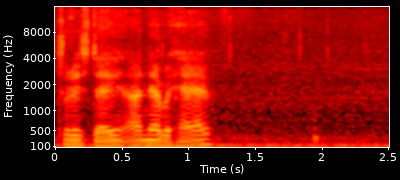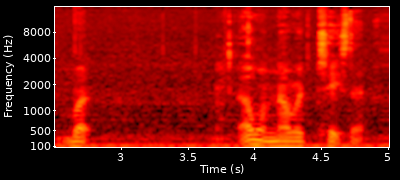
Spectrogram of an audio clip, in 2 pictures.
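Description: A young man talks casually to his phone camera while eating gross jelly beans. His voice sits at an ordinary middle pitch. The home recording has a faint noise under it. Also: level tone, unhurried. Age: young adult. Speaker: vlogger hosting a taste challenge. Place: small bedroom indoors. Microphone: phone camera at arm's length.

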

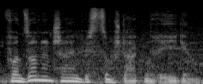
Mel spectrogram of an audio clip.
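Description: A very deep male voice reads a polished documentary script, his pitch rising and falling with lively emphasis. He sounds measured and informative, with music running clearly beneath him. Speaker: narrator. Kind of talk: scripted magazine narration.

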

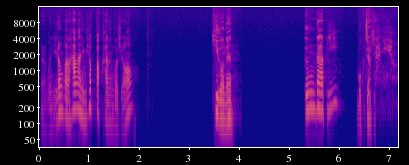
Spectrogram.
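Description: A man preaching a sermon as pastor, acting out pleading prayers and dropping from loud to soft. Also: on the high side, very animated, normal speed, long pauses. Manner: acts out pleading prayers in quoted voices, swings loud and soft. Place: church sanctuary.

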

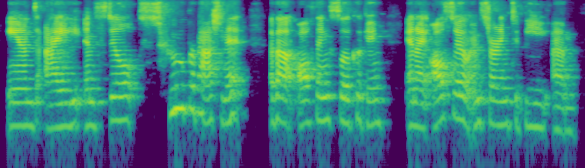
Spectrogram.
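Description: A woman's voice: medium pitch, pushed and bright, roomy sound, distant mic, rough recording. A woman in her forties, a cookbook author, telling her personal story in a chatty, enthusiastic way. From United States. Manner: chatty and enthusiastic, acts out quoted voices.

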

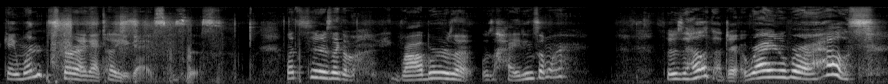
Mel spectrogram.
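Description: A woman's voice: sits high, animated, moderate pace. A teenage girl talking casually and rambling to a tablet camera at home while vlogging. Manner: chatty, giggly, rambling. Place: home kitchen and bedroom. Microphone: tablet camera at arm's length.

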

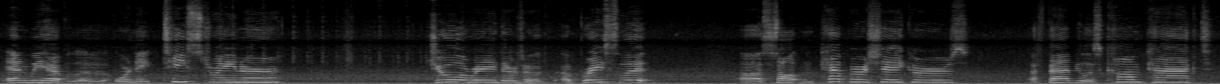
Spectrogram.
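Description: A woman's voice: sits high, slow, fairly bright tone, slight background noise, low-quality recording. A middle-aged woman giving an enthusiastic, conversational tour of silver pieces in an antiques shop, with fillers and restarts, recorded on a nearby camera. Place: indoor antiques shop among display cases.

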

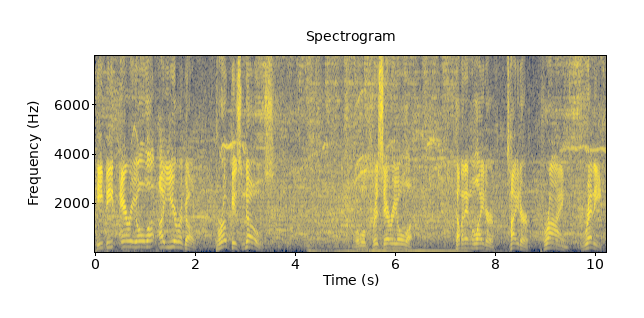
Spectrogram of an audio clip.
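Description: Man, sports commentator, punchy dramatic phrasing, raised pitch, busy crowd behind. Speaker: boxing commentator. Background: arena crowd and music.

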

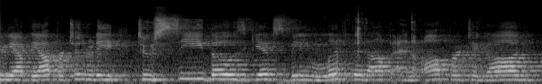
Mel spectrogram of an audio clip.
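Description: A man preaching a sermon to a congregation, earnest and emphatic, slowing down to stress key phrases. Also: high voice, darkish tone, a little hiss or hum. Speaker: priest. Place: large church with painted walls, congregation present. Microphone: far camera at the back of the church. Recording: very echoey church hall with faint ambience.

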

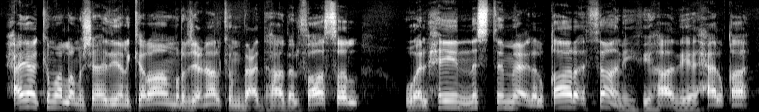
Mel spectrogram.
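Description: A man's voice: fairly high pitch, lively intonation, a little mellow. A man hosting a recitation competition show, thanking guests and addressing viewers. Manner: brisk, courteous, addresses viewers directly. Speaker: show host.

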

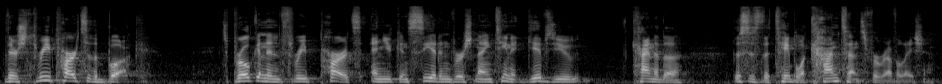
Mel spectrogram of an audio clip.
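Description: A middle-aged American pastor preaches a Bible-teaching sermon to a live congregation from an indoor church stage. His medium-pitched, sharp voice moves at a normal speed, delivering punchy, conversational short phrases with repeated emphasis.

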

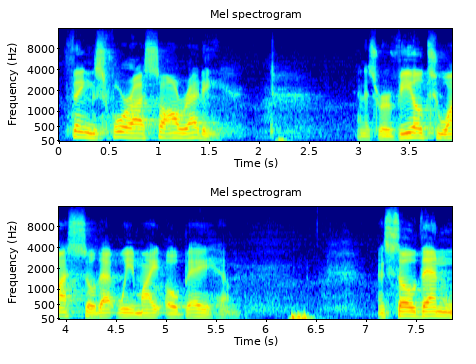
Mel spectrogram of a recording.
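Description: A man in his thirties preaching a sermon from a church pulpit, earnest and measured, asking the congregation rhetorical questions. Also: on the high side, fairly bright tone. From Canada. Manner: gestures broadly while leaning on the pulpit. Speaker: pastor. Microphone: pulpit microphone.

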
